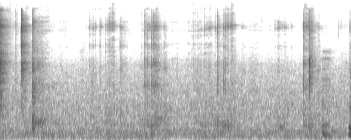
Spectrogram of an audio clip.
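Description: Scissors cutting fabric for a baby frock, a few crisp snips near the start and end with quieter rustling and handling in between, faint and close, no speech.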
